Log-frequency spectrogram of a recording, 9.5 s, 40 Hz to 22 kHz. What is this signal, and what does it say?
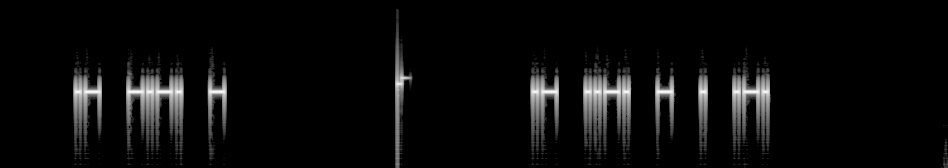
Morse code, heard as a keyed tone, about 25 wpm, spaced as for 18 wpm, 700 Hz. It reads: ACT AFTER
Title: 2x Character Spacing - Top 200 Words - 25wpm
